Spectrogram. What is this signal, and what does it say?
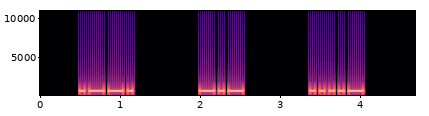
Morse code, heard as a keyed tone, about 20 wpm, spaced as for 8 wpm, 700 Hz. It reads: PK4
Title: 198 Lesson 32e - Letter k - Three Characters 20wpm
